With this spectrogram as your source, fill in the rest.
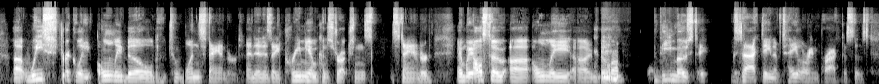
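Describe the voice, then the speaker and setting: A man with a fairly high voice speaks at a fairly slow pace with ordinary pitch variation. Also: big swings in loudness, dry, close sound with no echo. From US South. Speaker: furniture company representative. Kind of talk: presentation.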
